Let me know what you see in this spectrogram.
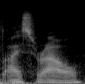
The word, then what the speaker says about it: Ayesirowl: I have a band called Aisrowl. It's spelled AYESIROWL.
